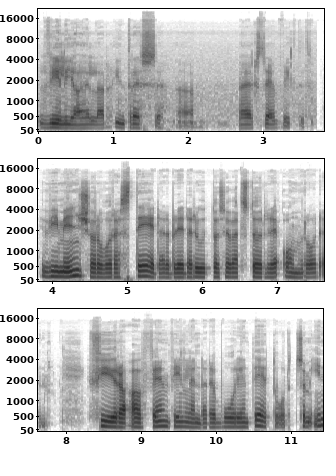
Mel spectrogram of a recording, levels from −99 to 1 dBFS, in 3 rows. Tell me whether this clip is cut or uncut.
cut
